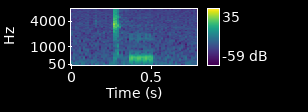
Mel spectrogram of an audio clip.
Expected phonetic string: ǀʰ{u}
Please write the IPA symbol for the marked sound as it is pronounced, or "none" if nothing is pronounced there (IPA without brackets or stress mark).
ø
